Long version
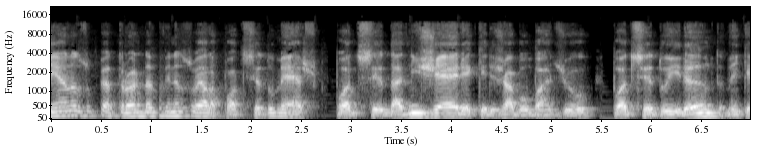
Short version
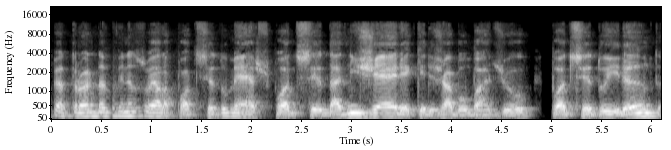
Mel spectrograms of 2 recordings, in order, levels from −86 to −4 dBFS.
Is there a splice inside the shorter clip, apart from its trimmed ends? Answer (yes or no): yes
